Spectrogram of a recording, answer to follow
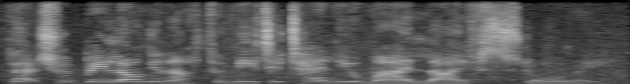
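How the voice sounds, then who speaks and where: A woman's voice: on the low side, normal speed, noisy background, natural voice. An actress playing a haughty, dry-witted old lady ship with an arch, formal manner in a period audio drama. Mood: imperious, dry.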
